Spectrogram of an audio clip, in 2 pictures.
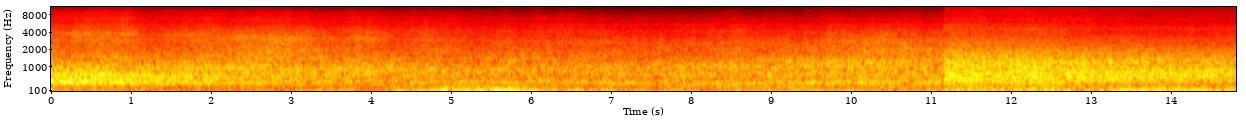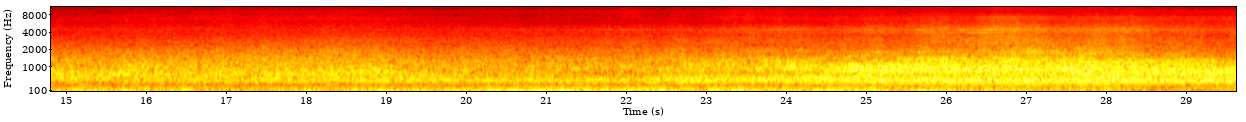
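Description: Jet engine noise of a Boeing 747-400 freighter's four turbofans on final approach: a steady rushing sound that steps up about a third of the way in and grows louder near the end as the jumbo comes closer, with a faint high whine on top.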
